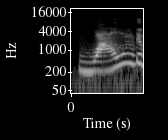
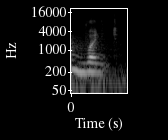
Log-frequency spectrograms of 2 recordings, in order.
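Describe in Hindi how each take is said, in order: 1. स्वर 'ow' जैसा सुनाई देता है। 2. स्वर 'oo' जैसा सुनाई देता है। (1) "इसे वाउंड मत पढ़िएगा" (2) "ये है वुंड।"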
